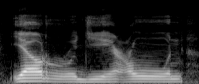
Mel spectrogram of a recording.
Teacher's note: huruf ra sukunnya juga dibaca tebal. Dibaca tabkhim. Yarjiun unun dibaca panjang.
